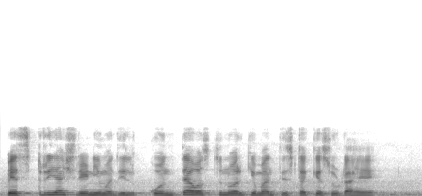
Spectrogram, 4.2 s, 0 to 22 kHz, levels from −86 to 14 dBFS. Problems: none marked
